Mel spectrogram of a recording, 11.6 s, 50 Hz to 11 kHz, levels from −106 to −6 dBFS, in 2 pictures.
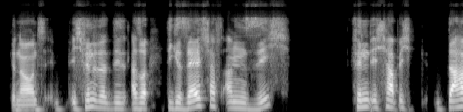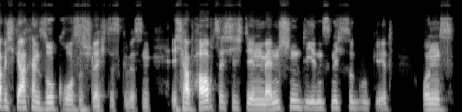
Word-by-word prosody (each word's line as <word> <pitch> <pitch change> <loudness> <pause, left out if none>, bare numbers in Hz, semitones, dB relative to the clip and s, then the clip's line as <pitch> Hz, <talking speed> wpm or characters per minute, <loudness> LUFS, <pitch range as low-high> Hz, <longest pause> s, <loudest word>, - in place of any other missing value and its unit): Genau 105 0 +2
und 105 -1 -4
i 125 - -25
ich 130 -5 -6
finde, 160 +1 -1
da 140 -2 0
die 130 0 -8
also 125 +1 +3 0.3
die - - -5
Gesellschaft 140 +8 +3
an 140 -1 -3
sich, 125 - -7 0.8
finde 155 0 -2
ich 150 +3 -5
habe 155 -1 +6
ich 105 -8 -9 0.4
da 150 +4 +8
habe 170 -1 +6
ich 150 - -10
gar 145 - +5
kein 145 -2 -3
so 130 +2 -4
großes, 110 -4 -10
schlechtes 105 - -9
Gewissen. - - -16 0.3
Ich - - -9
habe - - +5
hauptsächlich 145 -2 +4
den 110 -3 -5
Menschen, 140 +6 -4
denen's 140 -1 -10
nicht 145 -2 -12
so 145 - -14
gut 135 -1 -21
geht - - -13 0.3
und 115 -1 -7
135 Hz, 185 wpm, -23 LUFS, 120-150 Hz, 0.8 s, da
